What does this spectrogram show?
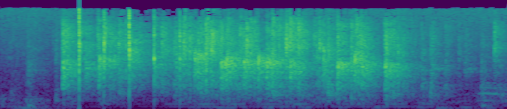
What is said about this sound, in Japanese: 拍手ありがとうございます。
